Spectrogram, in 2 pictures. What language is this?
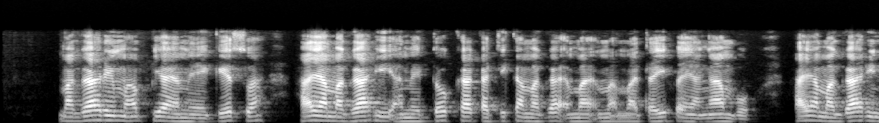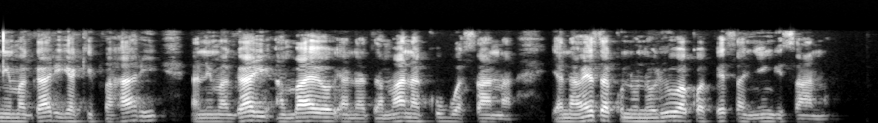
Swahili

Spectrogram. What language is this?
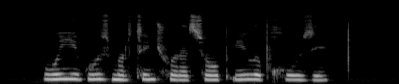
Abkhazian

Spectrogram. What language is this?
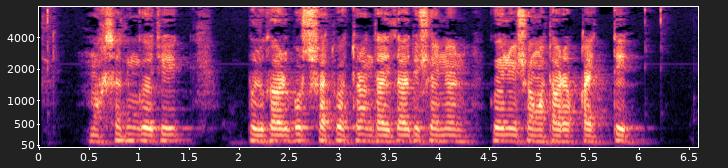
Turkmen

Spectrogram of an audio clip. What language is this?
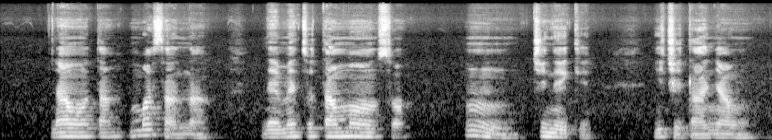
Igbo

